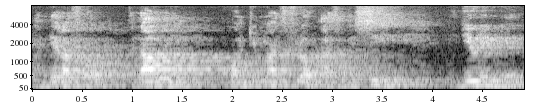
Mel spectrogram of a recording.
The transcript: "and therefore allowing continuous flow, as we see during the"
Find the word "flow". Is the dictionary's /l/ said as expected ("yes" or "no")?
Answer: yes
